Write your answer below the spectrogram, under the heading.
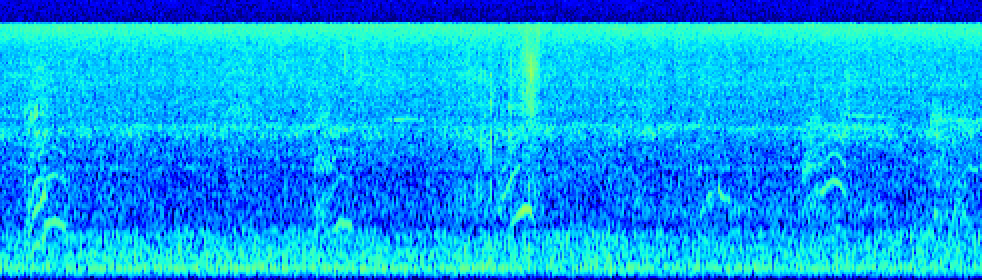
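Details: Kittens out on their first walk about mew repeatedly, thin rising-and-falling cries every second or two, some doubled, over a constant low background hum.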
